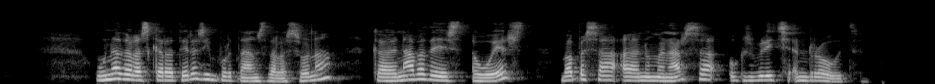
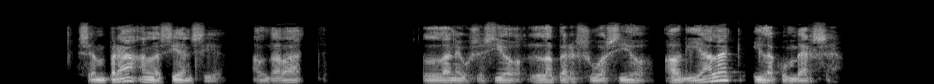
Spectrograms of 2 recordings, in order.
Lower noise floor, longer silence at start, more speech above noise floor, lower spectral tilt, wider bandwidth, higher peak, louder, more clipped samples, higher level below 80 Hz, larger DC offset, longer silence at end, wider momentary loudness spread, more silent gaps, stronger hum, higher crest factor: second, -78 dBFS vs under -90 dBFS; first, 0.95 s vs 0.8 s; second, 59 dB vs over 70 dB; first, -6 dB/octave vs -4 dB/octave; about the same, 8 kHz vs 7.6 kHz; about the same, -4 dBFS vs -2 dBFS; about the same, -20 LUFS vs -20 LUFS; neither; second, -62 dBFS vs -52 dBFS; neither; second, 0.7 s vs 0.95 s; about the same, 9 LU vs 10 LU; second, none vs 2.28-2.51 s, 3.06-3.18 s, 3.30-4.13 s, 6.56-6.64 s; neither; about the same, 16 dB vs 20 dB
